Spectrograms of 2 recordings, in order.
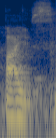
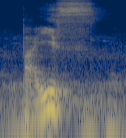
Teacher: pais é um ditongo enquanto que país é uma sequência de vogais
